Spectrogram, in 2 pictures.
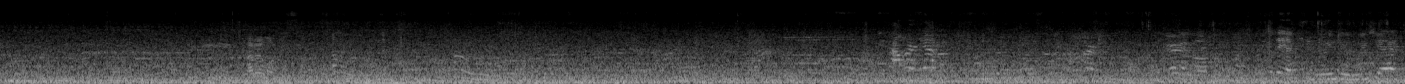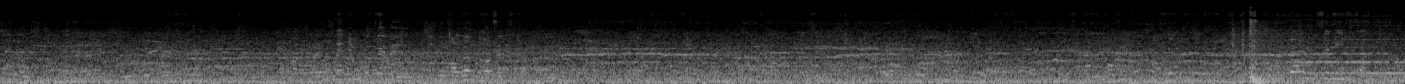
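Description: Footsteps tap on paving stones.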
